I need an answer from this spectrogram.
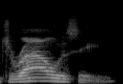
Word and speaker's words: drowsy: How about drowsy? Drowsy. Drow, drowsy, Drow. Drow. Okay. So drow.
